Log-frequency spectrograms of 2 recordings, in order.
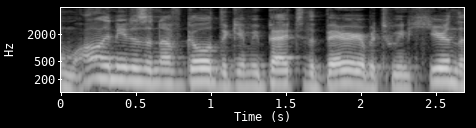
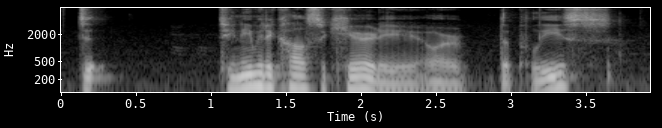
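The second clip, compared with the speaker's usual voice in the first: low, hushed, half-whispered delivery; 7 semitones lower, 6 dB quieter than usual. A character leans in close to the elf and half-whispers to him. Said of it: "He whispers to you".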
